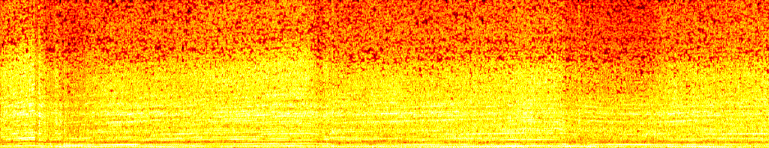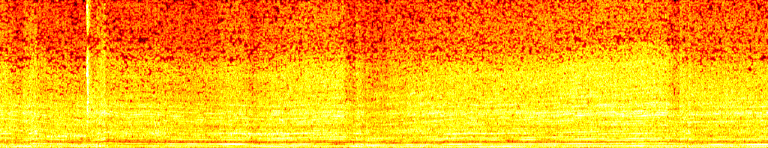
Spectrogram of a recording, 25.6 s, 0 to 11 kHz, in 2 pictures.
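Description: A GT3 race car engine in Gran Turismo 7 roars loud and continuous, rising and falling in pitch as it accelerates, shifts and eases off through corners, with no talking.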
